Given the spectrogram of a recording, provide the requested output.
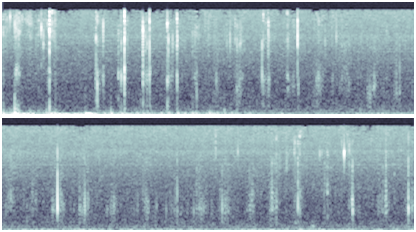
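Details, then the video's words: Pet rabbit Huchu chews a carrot songpyeon prepared for Chuseok. Steady small crunches and nibbling clicks repeat at an uneven quick pace, loudest in the opening seconds and then softer. "Rabbit eating sound with Carrot SongPyeon"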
